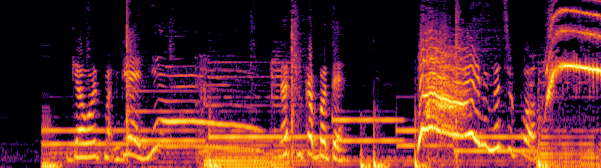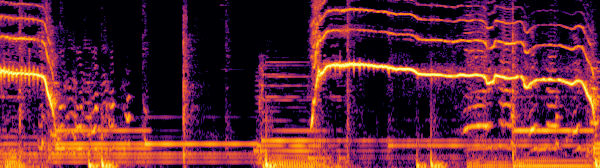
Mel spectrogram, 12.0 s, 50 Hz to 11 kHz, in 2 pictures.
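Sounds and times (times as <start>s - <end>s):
background music: 0.0s - 12.0s
girl shrieking with delight: 5.4s - 6.6s, 9.1s - 12.0s.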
